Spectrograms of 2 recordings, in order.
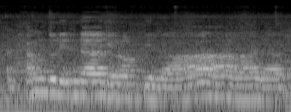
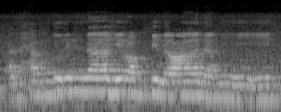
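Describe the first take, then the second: First: The long vowels are held far too long. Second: The long vowels are held for two beats. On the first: The speaker calls it wrong. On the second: The speaker calls it right.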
